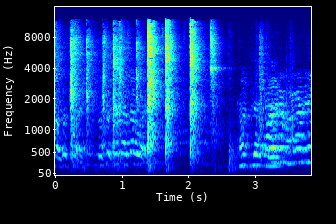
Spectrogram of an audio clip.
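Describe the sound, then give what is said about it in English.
Sharp cracks of simulated ammunition fired by Texas police running active shooter training in a vacant building near Dallas: many loud, irregular shots in quick succession, with voices in the background. “These Texas cops are running through active shooter scenarios in a vacant building near Dallas. They're firing simulated ammunition, trying to find and stop the killer, even as wounded role players cry for help.”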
